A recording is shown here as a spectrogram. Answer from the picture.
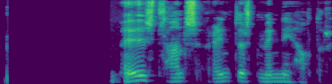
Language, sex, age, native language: Icelandic, male, 30-39, Icelandic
